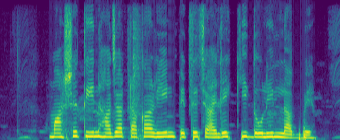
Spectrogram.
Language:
Bangla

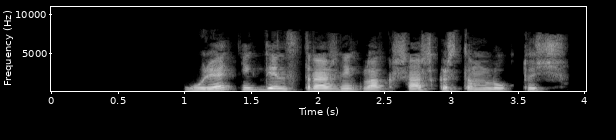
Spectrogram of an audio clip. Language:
Mari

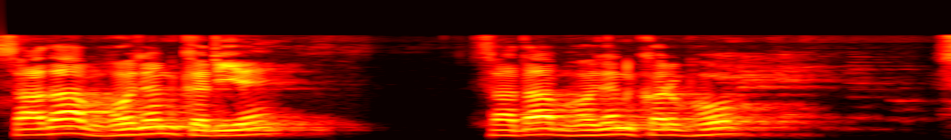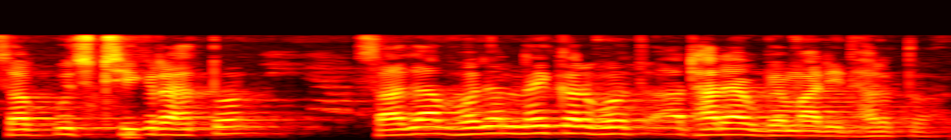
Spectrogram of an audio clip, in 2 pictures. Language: Maithili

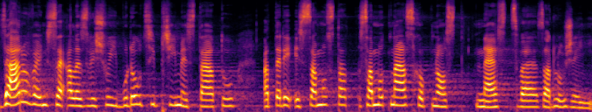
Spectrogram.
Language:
Czech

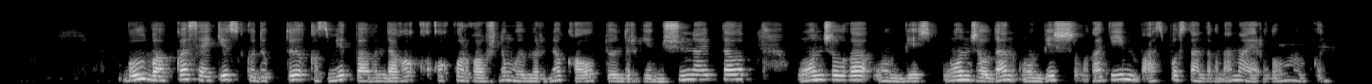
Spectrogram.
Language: Kazakh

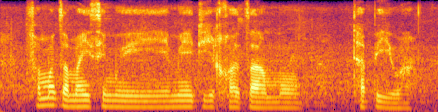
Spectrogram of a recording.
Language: Tswana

